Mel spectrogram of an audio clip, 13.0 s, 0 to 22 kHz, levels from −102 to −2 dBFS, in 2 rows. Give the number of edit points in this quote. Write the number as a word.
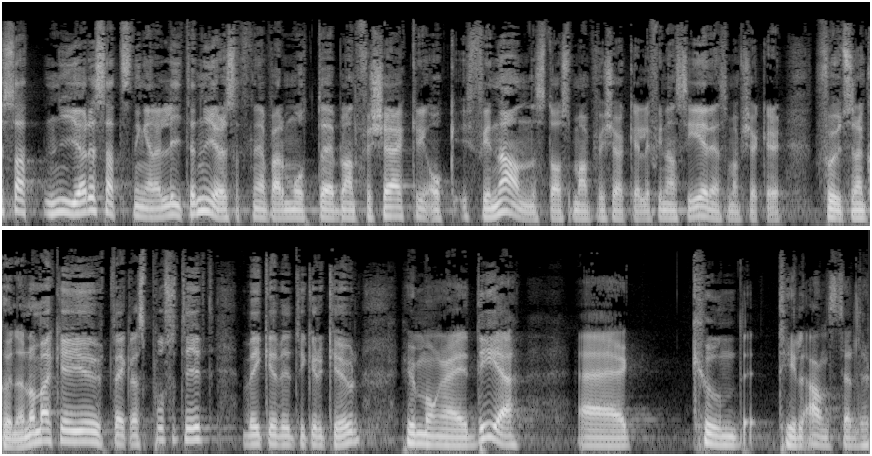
one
